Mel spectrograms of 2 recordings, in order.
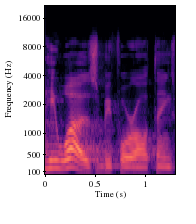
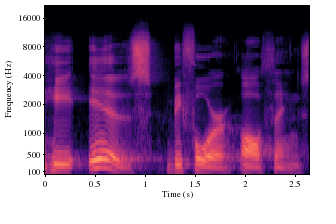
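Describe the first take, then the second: First: "was" set apart as the wrong tense; stress on was. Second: Slow, with "is" weighted and falling; stress on is. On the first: Preacher quoting the wrong version, stress on was. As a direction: tip the word "was" up as the rejected reading. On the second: Preacher contrasting present with past tense, stress on is. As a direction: lean hard on the word "is" in "He is before all things". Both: Shown as a demonstration.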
